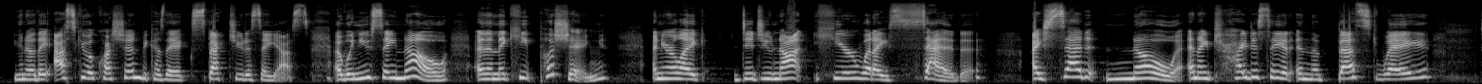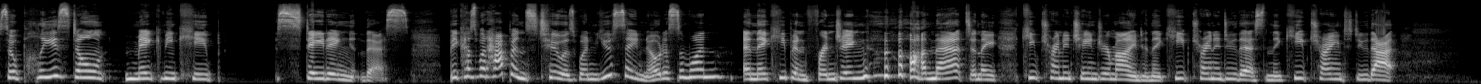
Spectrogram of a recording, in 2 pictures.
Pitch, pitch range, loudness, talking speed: 270 Hz, 240-310 Hz, -18 LUFS, 190 wpm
